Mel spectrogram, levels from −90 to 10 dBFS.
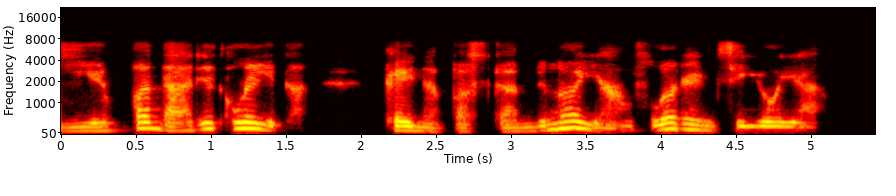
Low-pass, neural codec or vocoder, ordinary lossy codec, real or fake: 7.2 kHz; codec, 32 kHz, 1.9 kbps, SNAC; Opus, 64 kbps; fake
